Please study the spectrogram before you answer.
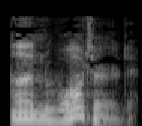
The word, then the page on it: unwatered: British English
